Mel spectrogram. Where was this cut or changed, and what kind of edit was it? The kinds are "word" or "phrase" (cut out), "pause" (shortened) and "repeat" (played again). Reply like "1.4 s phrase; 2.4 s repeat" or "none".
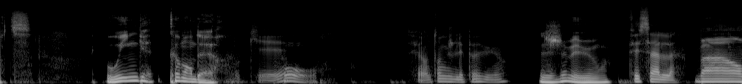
none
